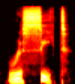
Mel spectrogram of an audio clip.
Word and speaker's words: receipt: And the key thing here is the P is silent.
